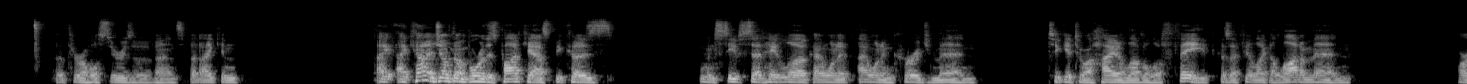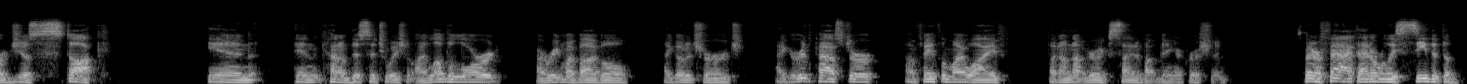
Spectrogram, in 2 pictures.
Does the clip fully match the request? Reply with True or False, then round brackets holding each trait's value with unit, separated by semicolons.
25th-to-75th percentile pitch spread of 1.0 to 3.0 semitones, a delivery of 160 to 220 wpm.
True (2.6 semitones; 200 wpm)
